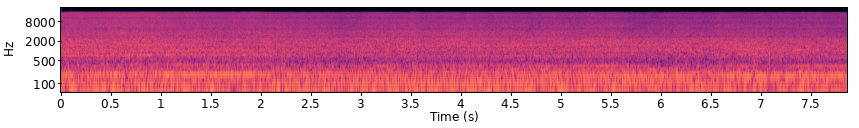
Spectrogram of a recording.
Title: 71 Datsun 240Z misfire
